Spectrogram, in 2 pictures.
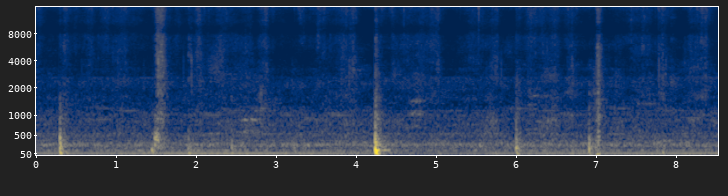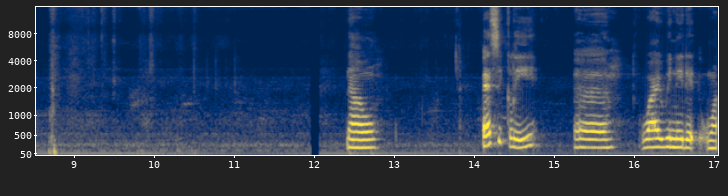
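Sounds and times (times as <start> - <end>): low steady hum: 0.0 - 17.0
dough knocking on counter: 3.9 - 5.0.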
